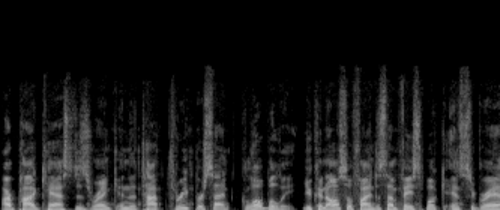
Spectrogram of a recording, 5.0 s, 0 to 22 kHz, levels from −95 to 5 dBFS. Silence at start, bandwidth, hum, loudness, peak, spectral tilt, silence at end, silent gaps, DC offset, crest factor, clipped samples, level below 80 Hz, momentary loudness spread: 0 s; 14.5 kHz; none; -33 LUFS; -14 dBFS; -5.5 dB/octave; 0 s; 2.97-3.01 s; under 0.1%; 18 dB; under 0.1%; -60 dBFS; 6 LU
